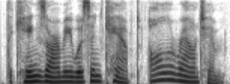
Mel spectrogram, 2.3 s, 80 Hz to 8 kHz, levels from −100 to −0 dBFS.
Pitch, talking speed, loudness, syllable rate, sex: 180 Hz, 210 wpm, -17 LUFS, 5.9 syllables/s, female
